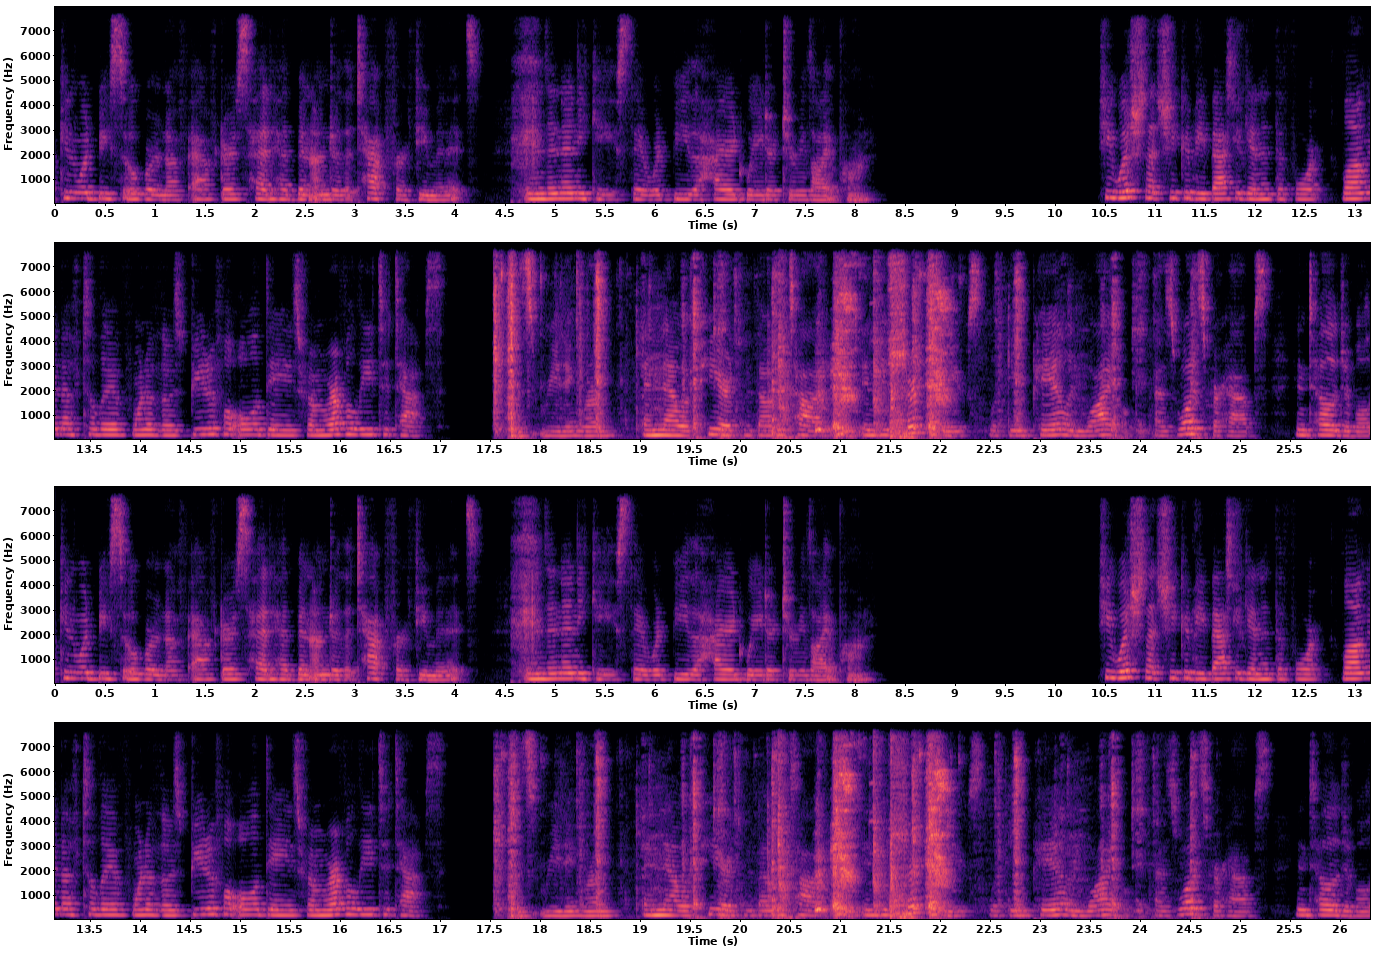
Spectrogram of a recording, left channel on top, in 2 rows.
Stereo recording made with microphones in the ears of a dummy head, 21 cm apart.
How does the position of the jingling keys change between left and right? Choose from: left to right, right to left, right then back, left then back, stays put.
left to right.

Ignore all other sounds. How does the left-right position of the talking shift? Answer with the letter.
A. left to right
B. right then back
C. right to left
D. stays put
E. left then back
C.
